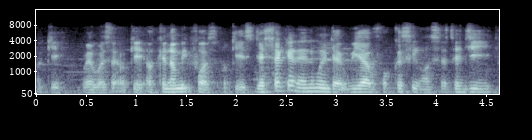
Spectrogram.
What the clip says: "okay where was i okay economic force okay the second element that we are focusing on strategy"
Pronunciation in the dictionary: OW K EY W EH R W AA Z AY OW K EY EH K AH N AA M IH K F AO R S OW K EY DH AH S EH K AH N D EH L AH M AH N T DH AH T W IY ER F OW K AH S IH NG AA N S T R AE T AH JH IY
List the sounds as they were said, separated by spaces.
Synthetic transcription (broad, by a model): OW K EY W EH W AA S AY OW K EY EH K AH N AA M IH K F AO S OW K EY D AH S EH K AH N D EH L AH M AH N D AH T W IY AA F OW K AH S IH NG AA N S T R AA T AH JH IY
